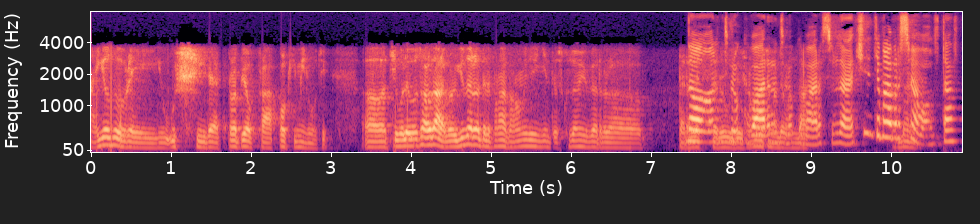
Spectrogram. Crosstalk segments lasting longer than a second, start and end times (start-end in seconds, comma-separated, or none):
7.4-9.0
